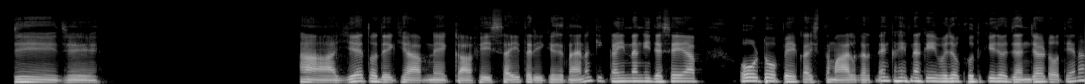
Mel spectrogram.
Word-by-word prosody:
जी, 115 -3 +1
जी। 100 -2 -2 2.0
हाँ 105 -3 +2
ये 125 +10 +1
तो 140 -2 +1
देखिए 110 -2 -1
आपने 100 +1 0
काफ़ी 100 +2 -1
सही 110 +1 -2
तरीक़े 105 -1 -2
से 105 - -1
बताया 100 0 0
ना 160 - -1
कि 165 -2 -8
कहीं 140 0 +1
न 145 0 +2
कहीं 145 0 +1
जैसे 135 +2 +2
आप 140 -3 -1 0.4
ऑटो 160 -1 +4
पे 130 -1 +3
का 110 -3 -2
इस्तेमाल 105 -3 -1
करते 105 - -4
हैं। 170 - +2
कहीं 155 -1 +3
न 150 - +3
कहीं 150 +1 +1
वो 140 - +3
जो 140 0 +4
ख़ुद 130 0 0
की 145 - +1
जो 140 -1 +3
झंझट 115 +2 +1
होती 110 +4 -3
है - - -1
ना 180 - -1
115 Hz, 205 wpm, -22 LUFS, 105-140 Hz, 2.0 s, ऑटो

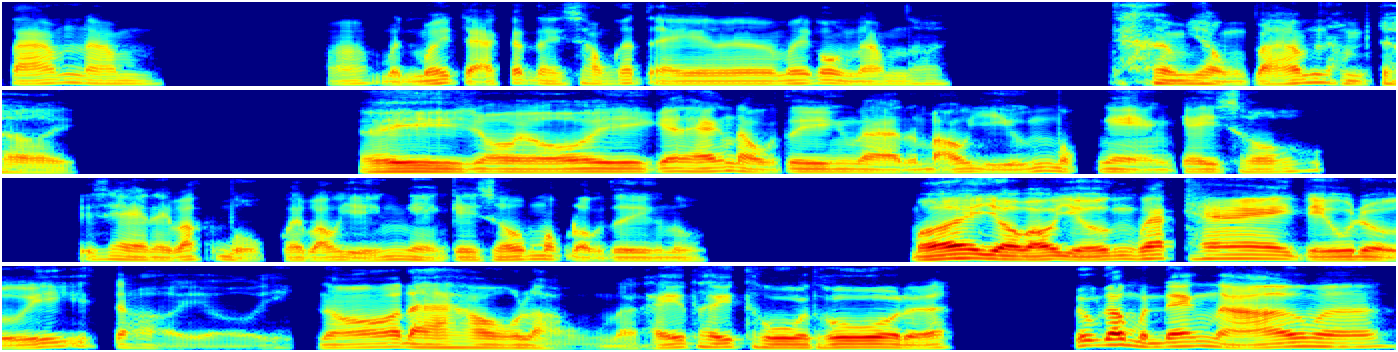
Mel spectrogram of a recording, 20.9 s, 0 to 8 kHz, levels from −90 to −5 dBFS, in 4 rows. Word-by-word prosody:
8 105 +8 -4
năm. 105 -2 -7 0.6
Đó, - - -11
mình - - -9
mới - - -2
trả - - -4
cách - - -7
đây 100 -3 -8
xong 100 -1 -9
cách 120 - -7
đây, 95 0 -6
ơ, 95 +1 -4
mới 110 +3 -5
có 120 - -4
một 100 - -6
năm 90 +1 -8
thôi, 100 +1 -15 0.6
trả - - -14
trong 110 -4 -1
vòng 90 -3 -4
8 95 +10 -2
năm 105 -7 -8
trời. 85 -5 -7 1.1
Thì 105 0 +3
trời 100 -1 -1
ơi! 105 +2 +1
Cái 115 - 0
tháng 110 +4 +1
đầu 90 -8 -2
tiên 100 0 -2
là 85 -3 -2
bảo 90 +4 -4
dưỡng 90 +7 -7
1.000 95 -8 -5
cây 95 +1 -4
số, 95 +8 -8 0.6
chiếc - - -9
xe 110 -3 -3
này 90 -1 -5
bắt - - -4
buộc 80 - -8
phải 90 - -6
bảo 90 +2 -3
dưỡng 90 +6 -6
ngàn 90 -5 -5
cây 95 0 -5
số 100 +4 -2
mốc 115 -1 -5
đầu 80 - -5
tiên 90 -1 -4
luôn. 85 -1 -9 0.8
Mới 150 0 +9
vô - - +9
bảo 115 +2 +7
dưỡng 115 +3 +2
phát 140 +1 +4
2.500.000, 120 -9 +3 0.2
trời - - -11
ơi! 75 +7 -19
Nó 115 +5 0
đau 105 -4 0
lòng, 75 -5 -8
là 80 0 -11
thấy 100 +5 -2
thấy 125 0 -1
thua 110 -3 +1
thua 115 +1 +5
rồi 95 - 0
á, 110 - -2 0.5
lúc 180 - -1
đó 200 - +10
mình 135 -9 -1
đang 150 +2 +4
nợ 145 0 +4
mà. 135 +1 -1
105 Hz, 215 wpm, -21 LUFS, 95-115 Hz, 1.1 s, đó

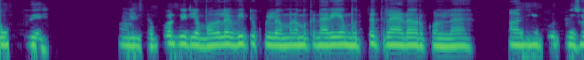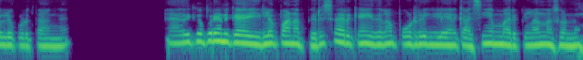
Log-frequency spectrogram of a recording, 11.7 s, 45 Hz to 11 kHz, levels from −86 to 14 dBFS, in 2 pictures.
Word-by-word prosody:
வம்பு? 185 0 -2 0.8
உனக்கு 175 -3 -2
சப்போர்ட் 195 +5 -3
வீல்ல 185 -2 +2
மொதல்ல 185 +2 +2
வீட்டுக்குள்ள 190 -2 -1
ம்ம 180 +1 0
நமக்கு 180 0 -2
நெறையா 185 +1 +2
முத்தத்தலாம் 185 +1 -1
எடம் 180 0 +2
இருக்கும்ல? 165 0 -1 0.6
அதில 180 0 -1
கூப்ட்டு 190 -2 -5
சொல்லி 180 -1 0
குடுத்தாங்க. 165 0 -3 1.1
அ - - -5
அதுக்கப்புறம் 250 +3 +3
எனக்கு 230 -2 +5 0.2
இல்லப்பா 210 +2 +2
நான் 180 -5 -2
பெருசா 210 +8 -1
இருக்கேன். 210 +1 +1
இதெல்லாம் 195 +1 -1
போடுறீங்களே! 190 -1 +1
எனக்கு 175 -1 -2
அசிங்கம்மா 200 +1 +2
இருக்குன்லாம் 180 +3 0
நான் 180 0 -1
சொன்னேன். 170 -2 +2
185 Hz, 155 wpm, -18 LUFS, 175-200 Hz, 1.1 s, எனக்கு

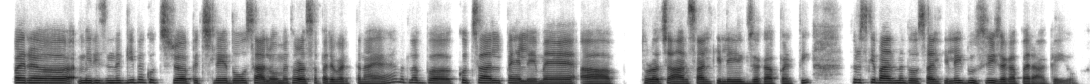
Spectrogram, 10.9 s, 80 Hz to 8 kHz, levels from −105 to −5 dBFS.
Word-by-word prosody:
पर 225 -1 +4
अ, 200 -2 +4
मेरी 210 0 +2
ज़िन्दगी 210 +3 -1
में 250 - -3
कुछ 240 0 -5
पिछले 200 +1 +1
2 195 +1 0
सालों 190 0 +4
में 190 0 -1
थोड़ा-सा 185 0 +2
परिवर्तन 170 -1 -2
आया 155 +1 -3
है। 265 - -7
मतलब 235 -6 -6
अ, 190 -2 +3
कुछ 225 -1 -4
साल 205 -2 +3
पहले 185 -2 +1
मैं 185 -1 +2
अ, 160 -2 +1 0.3
थोड़ा 180 -1 +4
4 175 -1 +1
साल 175 0 0
के 180 +2 -5
लिए 175 0 0
एक 170 - -3
जगह 165 0 +1
पर 160 - -3
थी। 210 +7 -6
फिर 255 0 -10
उसके 245 +1 -2
बाद 210 -3 +5
मैं 210 0 0
2 195 -1 0
साल 185 -1 0
के 190 +1 -7
लिए 195 +3 0
एक 205 - -3
दूसरी 205 0 0
जगह 175 -2 +1
पर 160 -2 0
आ 135 - -5
गई 125 +1 -8
हूँ। 185 - -14
190 Hz, 250 wpm, -18 LUFS, 175-210 Hz, 0.3 s, बाद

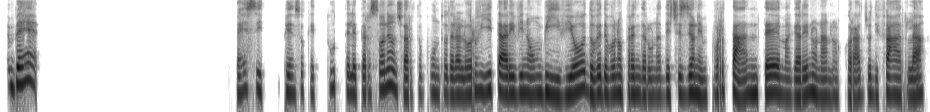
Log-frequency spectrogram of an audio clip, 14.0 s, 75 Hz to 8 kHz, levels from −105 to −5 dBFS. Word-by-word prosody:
Beh 245 +4 +5 3.0
Beh 175 +3 -3
sì, 195 -2 -3 0.3
penso 175 -1 -4
che 165 -3 -13
tutte 210 -4 -7
le 170 -1 +1
persone 170 +6 -1
a - - +4
un 215 - +1
certo 160 -1 -3
punto 165 0 -7
della 160 -1 0
loro 160 +3 0
vita 185 +1 +1
arrivino 165 +1 +2
a - - -1
un 165 +1 -1
bivio 165 +3 +2
dove 170 -3 +2
devono 165 0 +1
prendere 160 -1 -1
una 150 0 -5
decisione 165 +2 0
importante, 170 +1 +2
magari 150 0 0
non 170 -3 0
hanno 150 0 -4
il 145 - -10
coraggio 150 +2 -4
di 155 -2 -6
farla. 155 -1 0
165 Hz, 135 wpm, -25 LUFS, 155-175 Hz, 3.0 s, Beh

